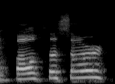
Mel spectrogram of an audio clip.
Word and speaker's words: Balthazar: some may say a balthasar i always tend to say it balthazar because in spanish in the original it's just a t and not a th so i'm i'm i'm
